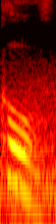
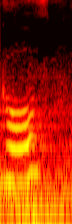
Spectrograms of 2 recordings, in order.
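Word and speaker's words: Cobh: really tiny town called Cove and Cove is spelled a c-o-b-h so I have no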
